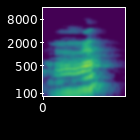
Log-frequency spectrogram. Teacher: Le R, qui s'appelle Don, c'est un R roulé, R, roulé. Hein, il est généralement roulé.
